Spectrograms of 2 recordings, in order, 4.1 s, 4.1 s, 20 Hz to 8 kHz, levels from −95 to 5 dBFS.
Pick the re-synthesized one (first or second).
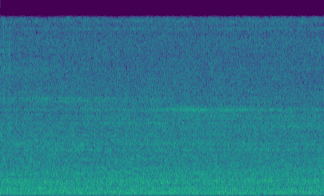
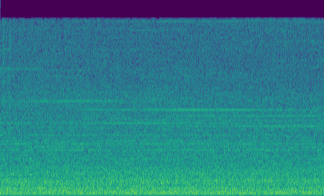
first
